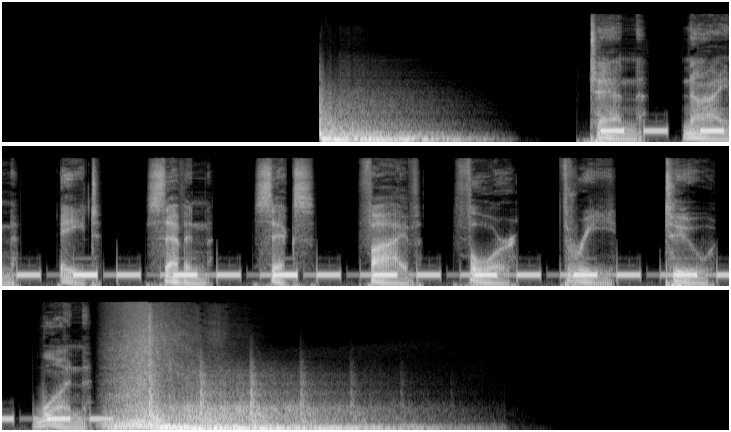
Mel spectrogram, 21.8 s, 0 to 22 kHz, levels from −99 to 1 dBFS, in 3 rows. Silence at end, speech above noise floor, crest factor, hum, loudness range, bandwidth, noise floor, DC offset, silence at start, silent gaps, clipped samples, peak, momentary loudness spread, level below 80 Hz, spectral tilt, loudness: 2.9 s; 70 dB; 18 dB; none; 8 LU; 16 kHz; -86 dBFS; under 0.1%; 3.2 s; 5.44-5.75 s; under 0.1%; 0 dBFS; 12 LU; -22 dBFS; -6 dB/octave; -18 LUFS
